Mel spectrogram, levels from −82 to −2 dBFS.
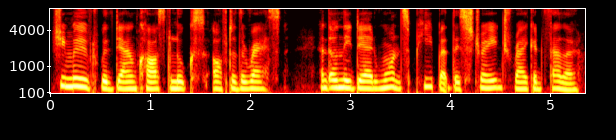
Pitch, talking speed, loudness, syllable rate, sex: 200 Hz, 200 wpm, -15 LUFS, 5.5 syllables/s, female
